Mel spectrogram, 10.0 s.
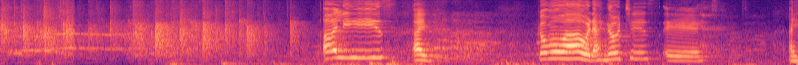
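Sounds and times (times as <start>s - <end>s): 
crowd applauding: 0.0s - 3.9s
speech: 4.0s - 5.6s, 6.8s - 8.9s
laughter: 5.3s - 6.5s.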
